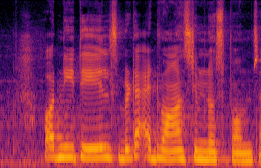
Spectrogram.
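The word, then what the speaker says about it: Gnetales: बेटा जी is silent नीटेल्स में, right.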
